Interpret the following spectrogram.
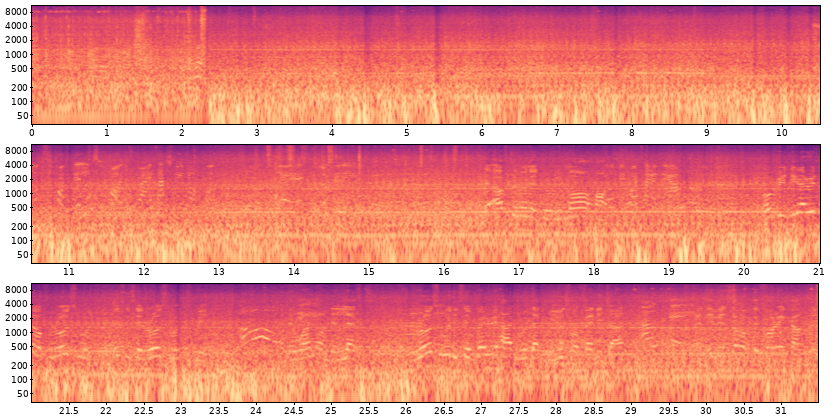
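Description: Open-topped safari jeep driving on a dirt track: steady engine hum with rumbling road noise and rattles, and wind buffeting the microphone.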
